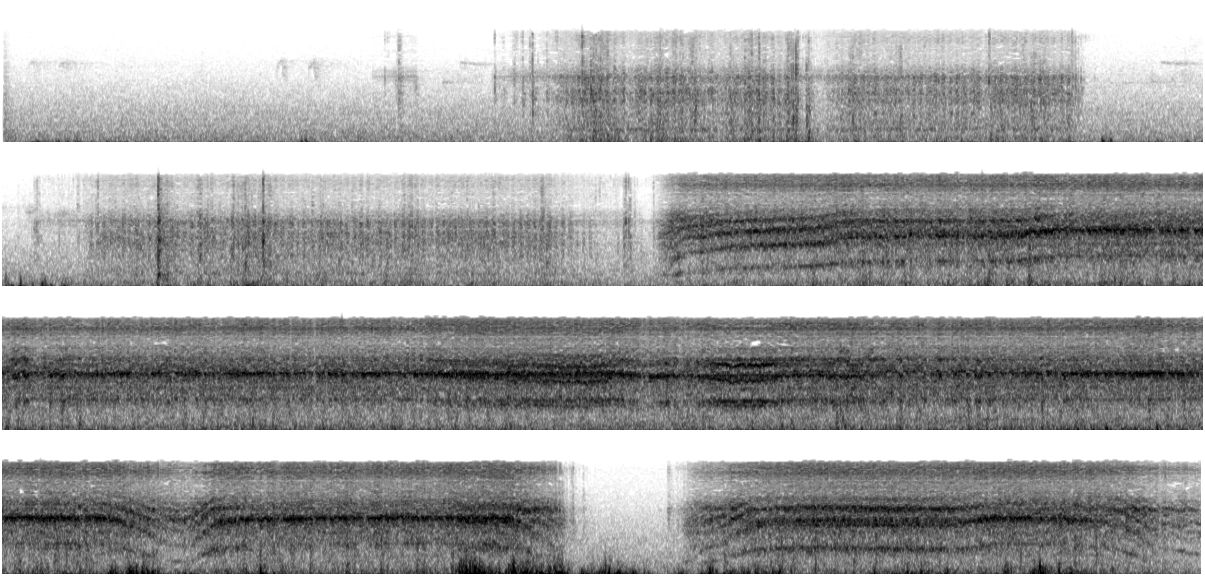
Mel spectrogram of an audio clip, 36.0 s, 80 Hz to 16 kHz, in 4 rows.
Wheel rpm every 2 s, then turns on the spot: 0, 0, 20, 40, 10, 30, 30, 130, 210, 230, 230, 210, 230, 230, 190, 140, 140, 190.
4-8 10-14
